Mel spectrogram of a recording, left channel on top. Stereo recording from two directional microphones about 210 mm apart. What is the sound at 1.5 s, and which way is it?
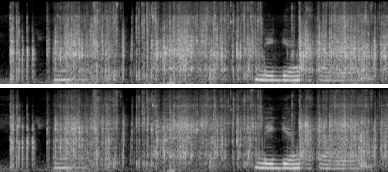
Crushing, 40° left (ahead or behind).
